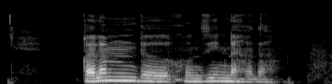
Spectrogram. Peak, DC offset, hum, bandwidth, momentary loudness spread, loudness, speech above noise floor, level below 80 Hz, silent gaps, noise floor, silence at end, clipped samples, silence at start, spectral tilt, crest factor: -2 dBFS; under 0.1%; none; 11.5 kHz; 16 LU; -19 LUFS; 46 dB; -58 dBFS; none; -64 dBFS; 0.6 s; under 0.1%; 0.85 s; -8 dB/octave; 18 dB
